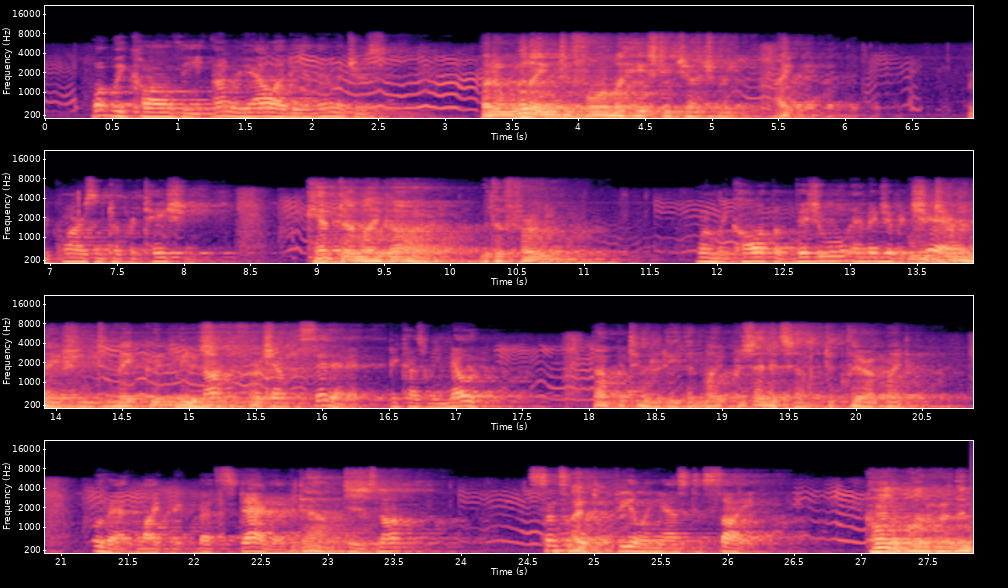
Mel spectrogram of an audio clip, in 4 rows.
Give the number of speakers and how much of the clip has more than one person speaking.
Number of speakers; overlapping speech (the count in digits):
2, about 10%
